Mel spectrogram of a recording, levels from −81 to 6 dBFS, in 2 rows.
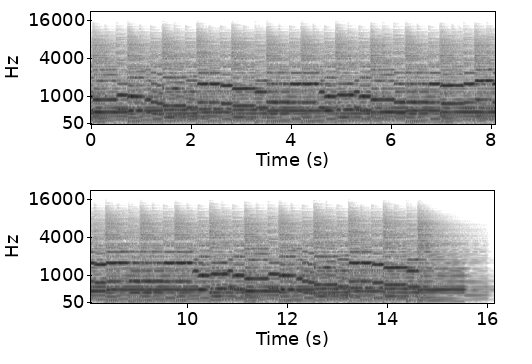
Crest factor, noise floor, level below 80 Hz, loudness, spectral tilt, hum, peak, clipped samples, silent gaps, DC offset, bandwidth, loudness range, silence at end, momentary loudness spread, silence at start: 12 dB; -37 dBFS; -52 dBFS; -12 LUFS; -3.5 dB/octave; none; 0 dBFS; under 0.1%; none; under 0.1%; 14 kHz; 2 LU; 0.2 s; 5 LU; 0 s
